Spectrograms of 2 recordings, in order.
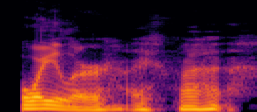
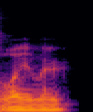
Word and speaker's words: Euler: this one's called 4x4 Euler thermos Sudoku by migu 4x4 Euler so Oiler I can't get over saying you where I know it's Oiler um 4x4 Euler Sudoku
